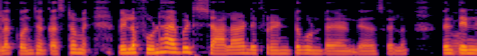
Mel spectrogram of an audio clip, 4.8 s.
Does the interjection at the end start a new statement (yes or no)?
yes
